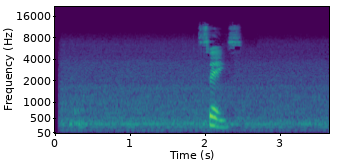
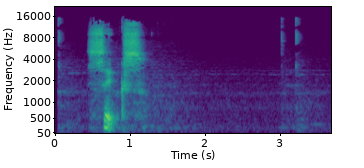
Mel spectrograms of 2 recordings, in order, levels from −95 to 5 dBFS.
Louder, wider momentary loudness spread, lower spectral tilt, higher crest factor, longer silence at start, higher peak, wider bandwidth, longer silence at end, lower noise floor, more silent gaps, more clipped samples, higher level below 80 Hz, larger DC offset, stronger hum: second, -25 LUFS vs -20 LUFS; first, 26 LU vs 14 LU; about the same, -2 dB/octave vs -1 dB/octave; about the same, 24 dB vs 24 dB; about the same, 0.05 s vs 0.05 s; second, -8 dBFS vs -4 dBFS; second, 12.5 kHz vs 16 kHz; second, 0.05 s vs 0.45 s; second, -49 dBFS vs -71 dBFS; neither; neither; second, -88 dBFS vs -76 dBFS; neither; neither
